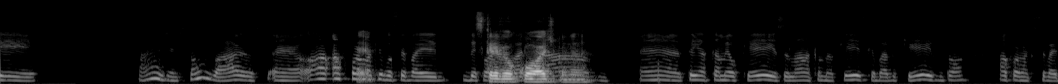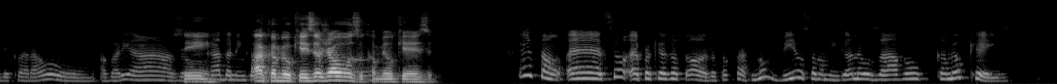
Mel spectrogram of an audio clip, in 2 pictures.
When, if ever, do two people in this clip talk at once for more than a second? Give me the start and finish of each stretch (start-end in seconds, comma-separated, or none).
4.7-6.0, 12.3-14.4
